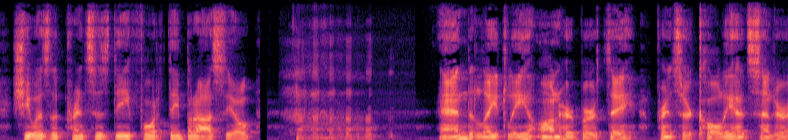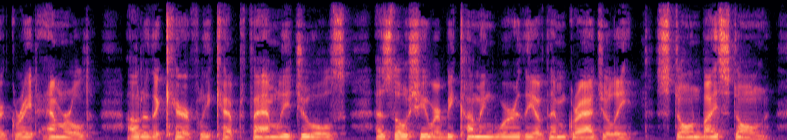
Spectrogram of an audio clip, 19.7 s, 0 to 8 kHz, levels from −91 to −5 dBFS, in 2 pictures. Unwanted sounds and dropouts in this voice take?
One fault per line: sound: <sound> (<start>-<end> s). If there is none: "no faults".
sound: laugh (3.5-5.0 s)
